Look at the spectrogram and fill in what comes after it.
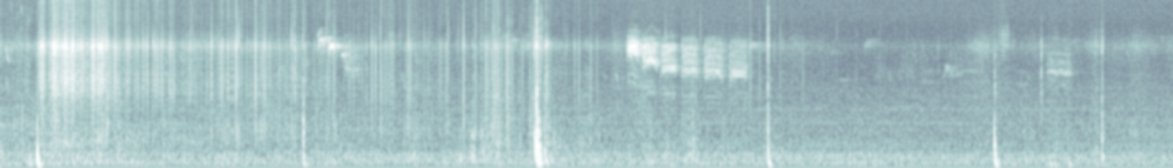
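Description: Quiet outdoor ambience with a short run of rapid high bird chirps about six seconds in and a brief one about three seconds in. A few sharp clicks and knocks are heard, the loudest about five seconds in.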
